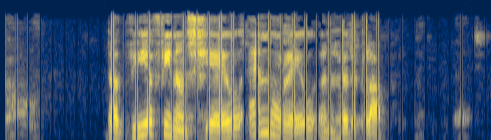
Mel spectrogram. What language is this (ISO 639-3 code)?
fry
